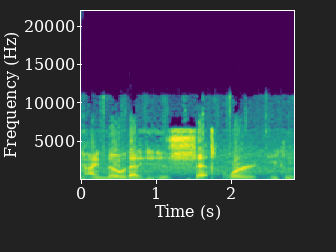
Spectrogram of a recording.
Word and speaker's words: Seth: know that it is Set, or you can call him also Seth. That's how it's spelled. That's how it's spelled, but it's pronounced Set.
